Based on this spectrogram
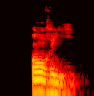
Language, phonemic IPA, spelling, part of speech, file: French, /ɑ̃.ʁi/, Henri, proper noun, LL-Q150 (fra)-Henri.wav
- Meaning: a male given name, equivalent to English Henry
